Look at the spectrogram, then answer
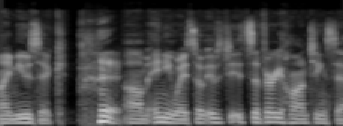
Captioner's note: laughs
